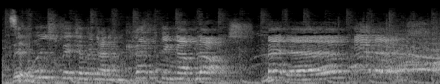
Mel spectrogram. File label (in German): Ansager; Perfect Harmony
